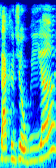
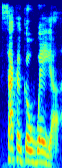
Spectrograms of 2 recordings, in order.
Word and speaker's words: Sacagawea: unfortunately through the years many uh people have pronounced this sacagawea even some of my social studies teachers used to do that but we've now learned her name would be pronounced sacagawea so i'm gonna try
